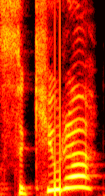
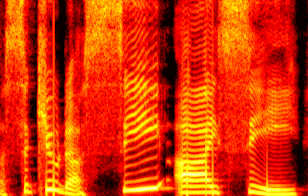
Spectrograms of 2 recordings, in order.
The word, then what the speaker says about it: Cicuta: So the medicine tonight that we're going to be talking about is a fun one to pronounce. It's called Cicuta virosa. Cicuta, Cicuta. That's the first word, Cicuta.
